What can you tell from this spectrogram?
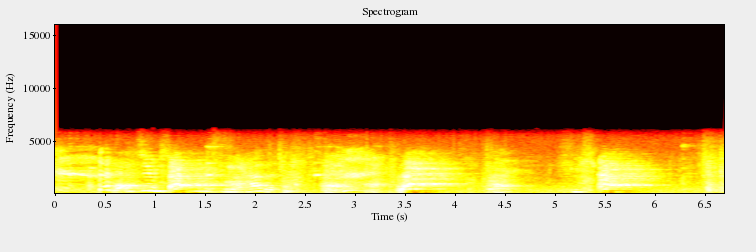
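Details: Young pet puppy battling a broom indoors, sharp yelping barks and growly yips mixed with a person's voice speaking over them.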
